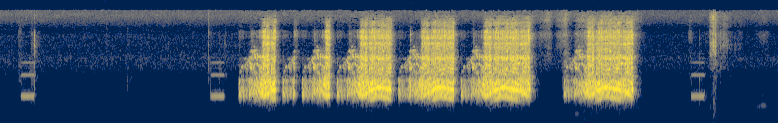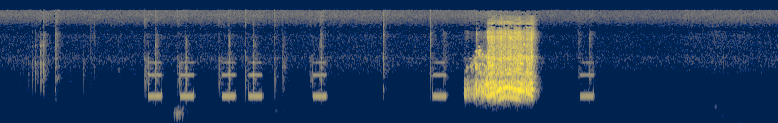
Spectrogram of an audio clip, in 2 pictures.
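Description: Mini mobile phone's keypad beeps, about a dozen short single-pitch beeps as the menus are scrolled. Several much louder, buzzy tones with a wavering pitch come from the phone's small speaker, six in a row in the first half and one more near the end.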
